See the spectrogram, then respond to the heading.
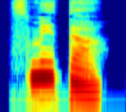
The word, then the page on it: ಸ್ಮಿತ: smita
